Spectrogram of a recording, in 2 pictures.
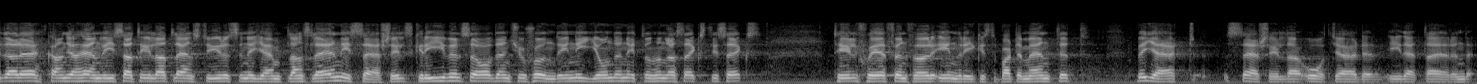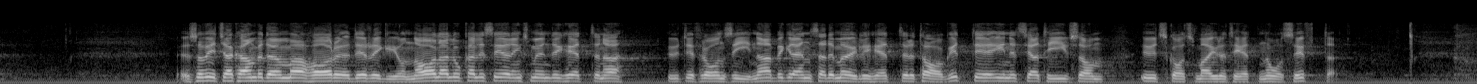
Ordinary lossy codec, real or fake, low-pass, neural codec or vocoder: none; real; 7.2 kHz; none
